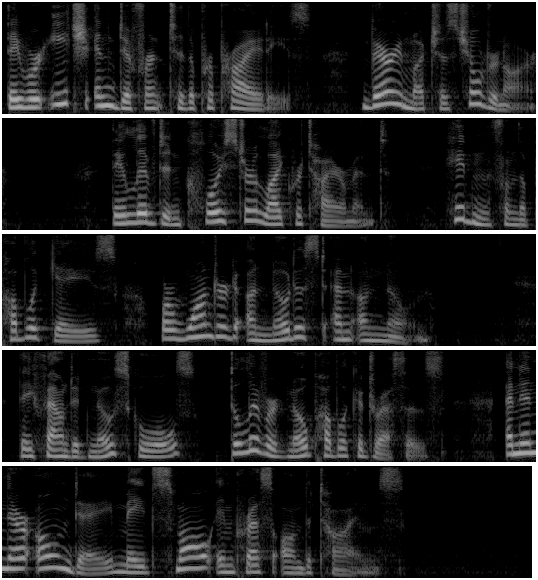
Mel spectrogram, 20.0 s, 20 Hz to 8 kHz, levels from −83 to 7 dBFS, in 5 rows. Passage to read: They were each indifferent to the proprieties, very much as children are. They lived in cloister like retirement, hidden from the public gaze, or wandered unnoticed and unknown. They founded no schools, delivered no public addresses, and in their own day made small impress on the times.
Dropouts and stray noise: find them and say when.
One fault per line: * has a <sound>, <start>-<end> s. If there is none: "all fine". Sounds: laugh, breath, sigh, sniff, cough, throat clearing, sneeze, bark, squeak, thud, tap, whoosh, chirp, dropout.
all fine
